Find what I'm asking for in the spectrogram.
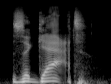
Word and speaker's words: Zagat: And that is, I finally figured out how to pronounce Z-A-G-A-T. So Danny definitely said Zagat. Zagat. There was even maybe a little bit of Midwestern twang to the second A.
